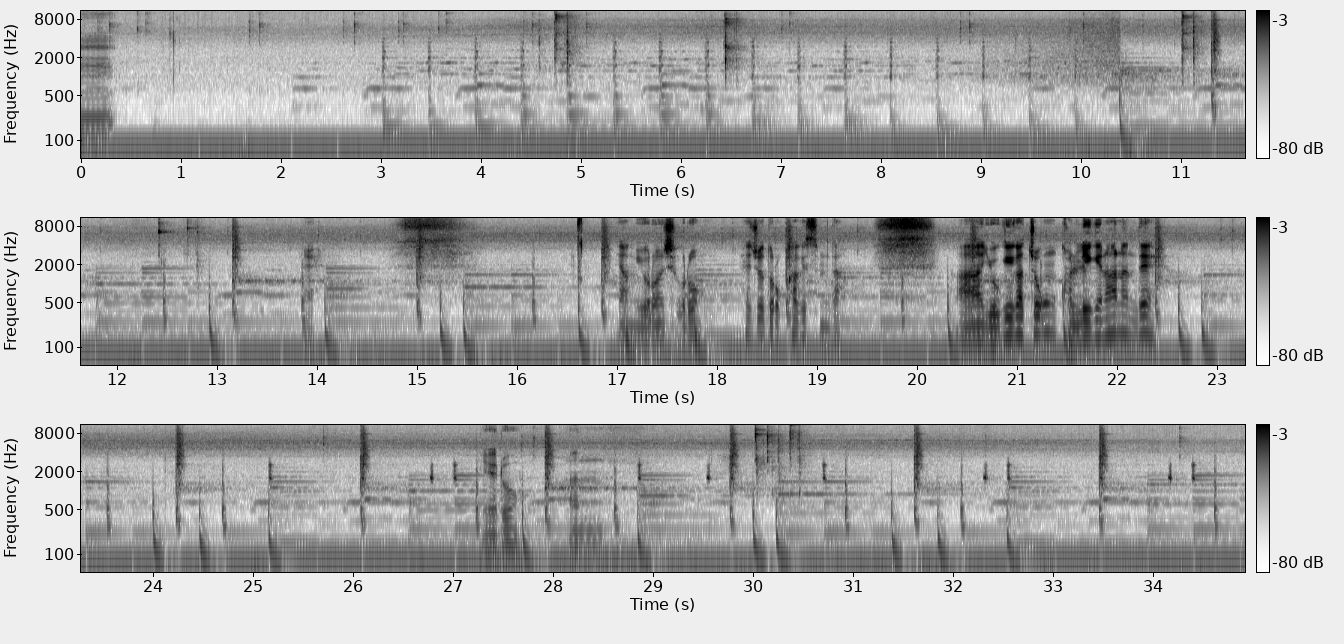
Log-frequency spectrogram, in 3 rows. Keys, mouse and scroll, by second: 0.2 click, 0.6 right click, 1.7 click, 3.6 right click, 4.4 click, 6.5 Escape, 7.0 right click, 8.8 click, 10.6 middle click, 11.2 click, 11.6 middle click, 13.1 middle click, 14.0 scroll down 1, 14.5-18.1 middle drag, 18.1 click, 19.2 middle click, 19.6-21.3 scroll up 1, 21.3 middle click, 23.0-26.5 drag, 30.0 KP_2, 32.3-34.9 drag.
